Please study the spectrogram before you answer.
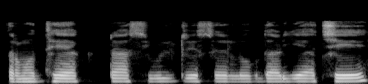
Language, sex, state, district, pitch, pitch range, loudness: Bengali, male, West Bengal, Malda, 140 Hz, 135-145 Hz, -17 LUFS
